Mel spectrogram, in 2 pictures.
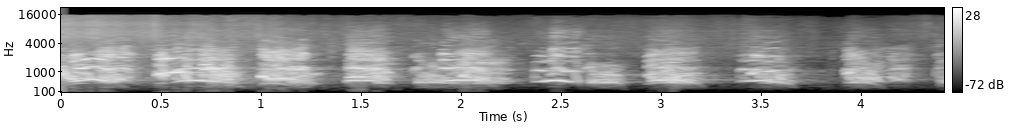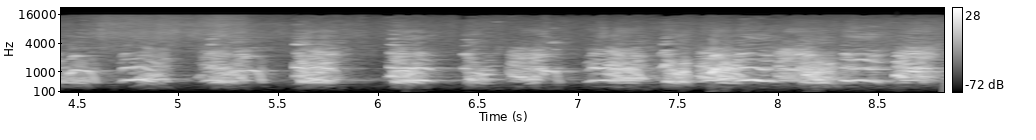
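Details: Four-dog pack out on an evening run, 16 August 2014, dogs named Choco, Dino, Johnny Ringo and Mingo; fast, fairly even barks around two per second from several dogs overlapping.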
